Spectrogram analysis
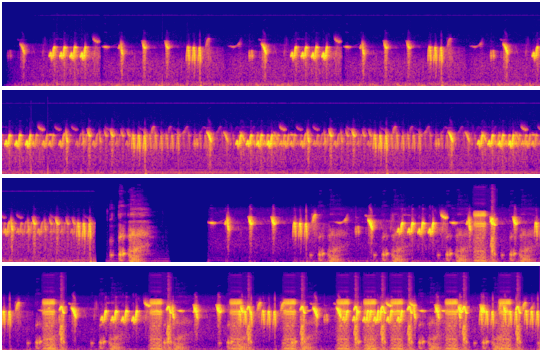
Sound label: nightingale; BirdMan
